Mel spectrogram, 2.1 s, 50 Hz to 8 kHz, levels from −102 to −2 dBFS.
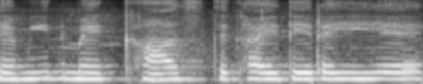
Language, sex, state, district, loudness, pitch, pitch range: Hindi, female, Chhattisgarh, Bastar, -13 LUFS, 235 Hz, 230-240 Hz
